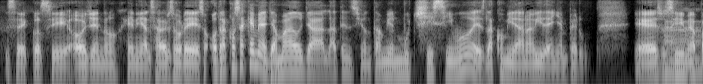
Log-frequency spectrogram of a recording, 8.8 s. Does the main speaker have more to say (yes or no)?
yes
